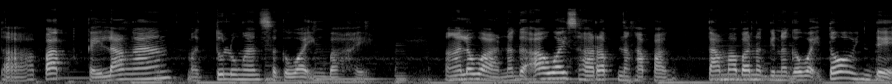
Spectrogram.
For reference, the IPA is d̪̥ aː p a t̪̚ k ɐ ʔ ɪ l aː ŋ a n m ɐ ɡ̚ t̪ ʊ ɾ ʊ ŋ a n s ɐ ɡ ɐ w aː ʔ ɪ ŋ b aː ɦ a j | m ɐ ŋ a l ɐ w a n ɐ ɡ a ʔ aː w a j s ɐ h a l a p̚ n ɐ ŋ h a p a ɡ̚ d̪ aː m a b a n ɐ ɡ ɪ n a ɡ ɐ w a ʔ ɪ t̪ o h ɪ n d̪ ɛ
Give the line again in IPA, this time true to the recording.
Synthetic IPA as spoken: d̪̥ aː p a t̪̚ k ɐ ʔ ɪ l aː ŋ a n m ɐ ɡ̚ t̪ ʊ l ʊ ŋ a n s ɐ ɡ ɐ w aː ʔ ɪ ŋ b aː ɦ a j | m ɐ ŋ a l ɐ w a n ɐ ɡ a ʔ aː w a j s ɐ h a ɾ a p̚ n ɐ ŋ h a p a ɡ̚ t̪ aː m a b a n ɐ ɡ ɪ n a ɡ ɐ w a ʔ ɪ t̪ o h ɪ n d̪ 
